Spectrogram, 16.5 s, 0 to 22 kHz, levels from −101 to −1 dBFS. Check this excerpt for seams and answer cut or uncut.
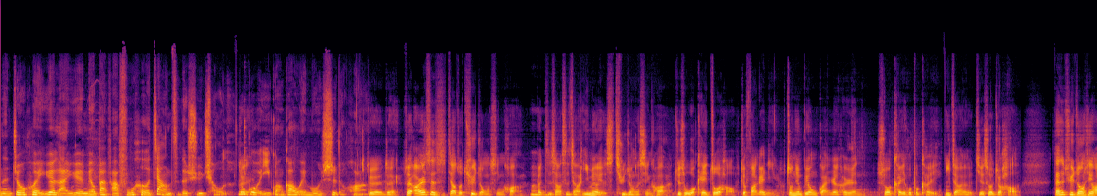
uncut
